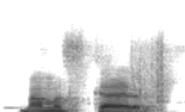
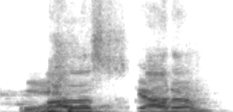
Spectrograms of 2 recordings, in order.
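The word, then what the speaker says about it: നമസ്കാരം: How do you say hello? Namaskaram. Namaskaram. Yeah. Malaskaram? Namaskaram. Oh, namaskaram. Yeah.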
